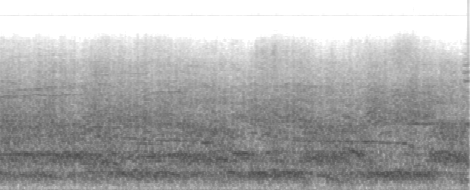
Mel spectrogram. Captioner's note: crowd chanting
